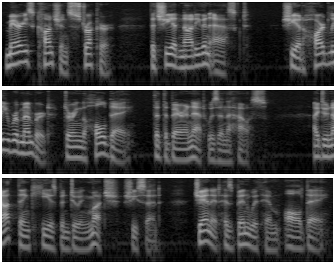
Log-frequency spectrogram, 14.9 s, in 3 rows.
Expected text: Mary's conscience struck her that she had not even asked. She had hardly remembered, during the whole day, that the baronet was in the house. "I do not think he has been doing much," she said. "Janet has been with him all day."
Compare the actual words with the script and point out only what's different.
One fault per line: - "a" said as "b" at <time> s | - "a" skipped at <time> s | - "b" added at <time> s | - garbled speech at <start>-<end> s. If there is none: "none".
none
